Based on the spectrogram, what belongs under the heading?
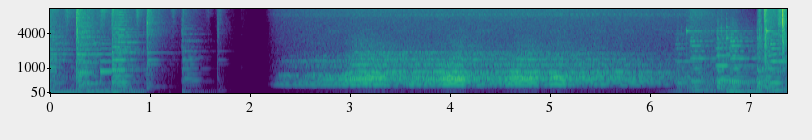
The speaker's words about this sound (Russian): Наконец он подошел. На локомотиве флаги и гирлянды. Через пару минут поезд отправился дальше.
